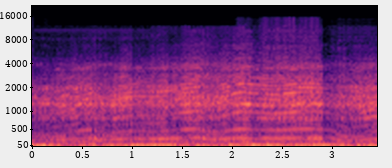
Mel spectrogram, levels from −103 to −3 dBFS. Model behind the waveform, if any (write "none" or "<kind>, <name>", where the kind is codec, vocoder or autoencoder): none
